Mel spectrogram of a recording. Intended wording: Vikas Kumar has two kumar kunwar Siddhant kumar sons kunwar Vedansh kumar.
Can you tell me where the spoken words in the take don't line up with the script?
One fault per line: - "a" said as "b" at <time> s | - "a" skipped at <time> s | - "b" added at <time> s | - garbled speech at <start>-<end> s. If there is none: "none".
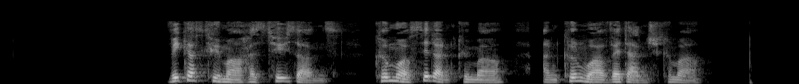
- "kumar" said as "sons" at 2.8 s
- "sons" said as "and" at 5.4 s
